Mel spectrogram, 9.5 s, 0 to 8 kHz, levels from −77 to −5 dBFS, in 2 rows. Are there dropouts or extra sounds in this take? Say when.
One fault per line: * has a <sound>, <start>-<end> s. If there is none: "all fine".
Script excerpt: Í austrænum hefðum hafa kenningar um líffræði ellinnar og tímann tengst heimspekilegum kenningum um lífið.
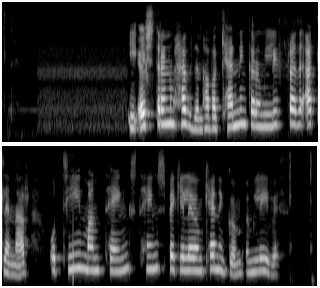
all fine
